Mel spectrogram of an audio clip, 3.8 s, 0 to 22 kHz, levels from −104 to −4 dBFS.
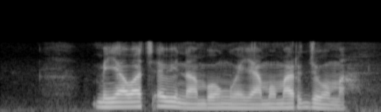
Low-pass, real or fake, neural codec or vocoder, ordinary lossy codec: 5.4 kHz; real; none; none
